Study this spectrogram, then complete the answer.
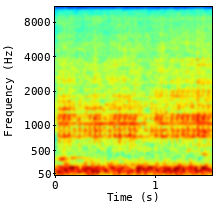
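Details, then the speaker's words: Modified Trans Am WS6 at idle: light, loose rattle about three times a second over the engine hum. A part found loose with its screw missing; something heard falling. "Oh, that's good. That's loose. Oh no, the screw is missing."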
